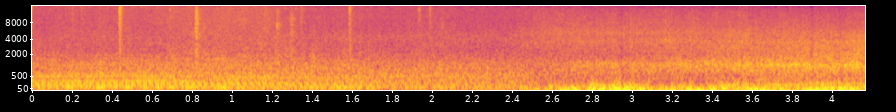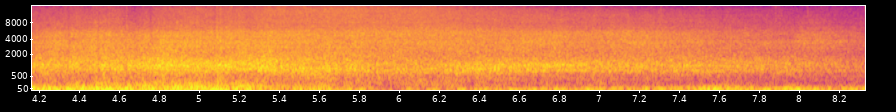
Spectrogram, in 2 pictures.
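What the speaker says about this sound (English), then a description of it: "Kia also have added sound generators, so let me demonstrate." A 2020 Kia Mohave SUV driving fast, its artificial engine sound generator producing a low droning hum beneath strong rushing wind and road noise, swelling louder midway.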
